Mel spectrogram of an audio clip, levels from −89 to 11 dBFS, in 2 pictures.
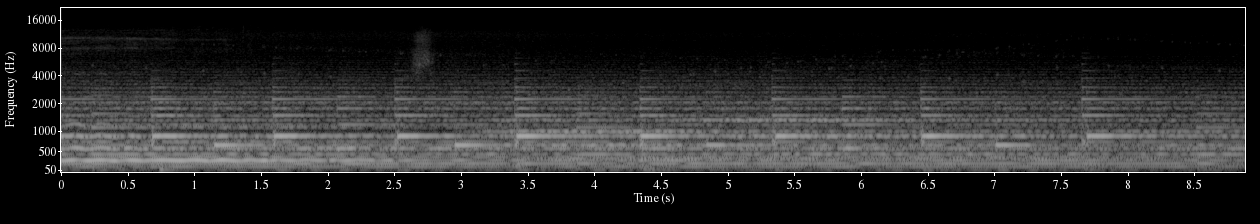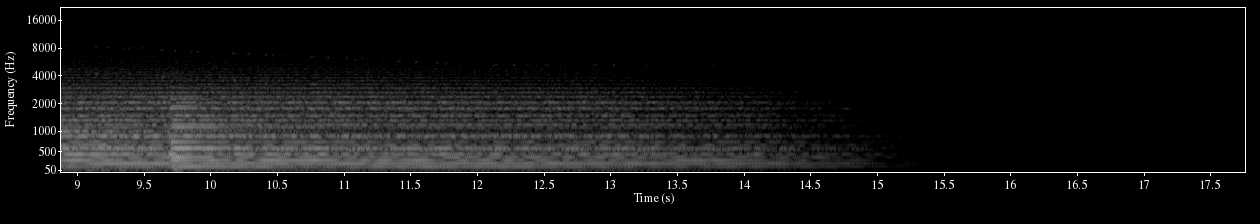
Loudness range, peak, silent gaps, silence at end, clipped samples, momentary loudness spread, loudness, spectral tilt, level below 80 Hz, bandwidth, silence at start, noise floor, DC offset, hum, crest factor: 19 LU; -16 dBFS; none; 3.65 s; under 0.1%; 19 LU; -32 LUFS; -7 dB/octave; -64 dBFS; 12.5 kHz; 0 s; under -90 dBFS; under 0.1%; none; 18 dB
